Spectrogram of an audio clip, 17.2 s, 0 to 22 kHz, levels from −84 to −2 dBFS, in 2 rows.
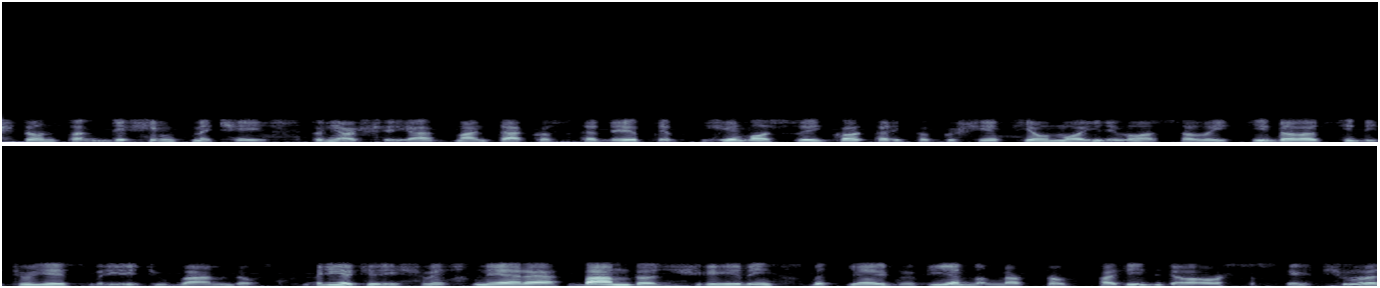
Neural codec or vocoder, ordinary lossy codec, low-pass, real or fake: codec, 16 kHz, 0.5 kbps, FunCodec, trained on LibriTTS, 25 frames a second; Opus, 32 kbps; 3.6 kHz; fake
